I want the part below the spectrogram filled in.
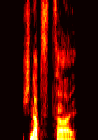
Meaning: repdigit
- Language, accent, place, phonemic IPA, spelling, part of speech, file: German, Germany, Berlin, /ˈʃnapsˌt͡saːl/, Schnapszahl, noun, De-Schnapszahl.ogg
